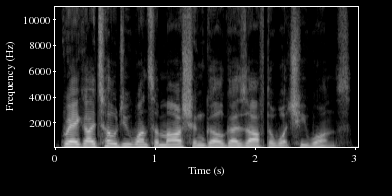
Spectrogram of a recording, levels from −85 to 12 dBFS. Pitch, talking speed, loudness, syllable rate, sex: 150 Hz, 255 wpm, -18 LUFS, 5.2 syllables/s, male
